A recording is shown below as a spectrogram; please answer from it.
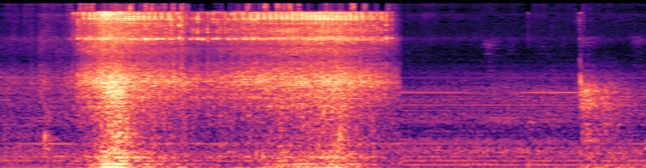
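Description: Sewing machine stitching a skirt seam: a close, steady mechanical whir running for about two seconds and swelling twice, then stopping into a quiet hum with a small click near the end.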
